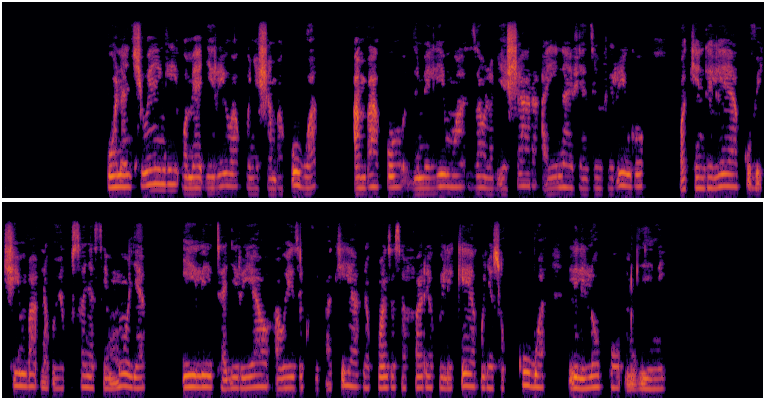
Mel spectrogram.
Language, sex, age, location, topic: Swahili, female, 18-24, Dar es Salaam, agriculture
